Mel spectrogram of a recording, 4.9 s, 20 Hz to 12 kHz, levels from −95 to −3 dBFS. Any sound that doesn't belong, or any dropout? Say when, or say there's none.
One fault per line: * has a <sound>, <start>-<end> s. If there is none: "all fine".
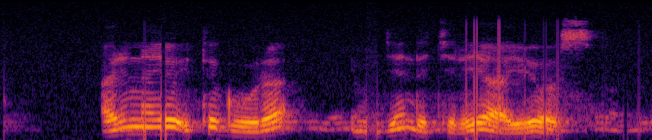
* has a dropout, 1.2-1.2 s
* has a dropout, 2.7-2.8 s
